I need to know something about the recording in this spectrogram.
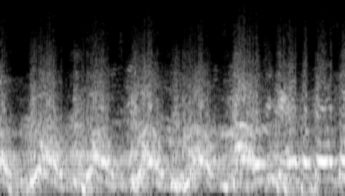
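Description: A dense crowd shouting and cheering together, many voices overlapping loudly without a break: an audience picking a winner by noise in a freestyle rap battle.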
